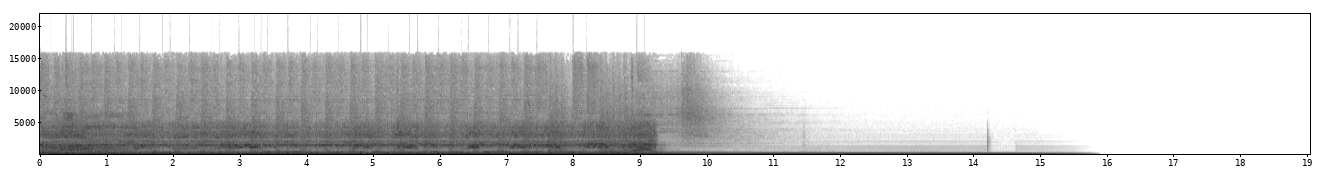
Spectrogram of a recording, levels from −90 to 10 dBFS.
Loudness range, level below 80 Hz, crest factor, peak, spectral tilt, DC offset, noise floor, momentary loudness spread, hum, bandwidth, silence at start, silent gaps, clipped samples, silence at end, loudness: 14 LU; -24 dBFS; 14 dB; 0 dBFS; -5 dB/octave; under 0.1%; under -90 dBFS; 13 LU; none; 16.5 kHz; 0 s; none; 0.1%; 3.6 s; -12 LUFS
